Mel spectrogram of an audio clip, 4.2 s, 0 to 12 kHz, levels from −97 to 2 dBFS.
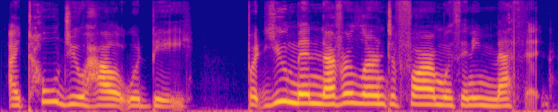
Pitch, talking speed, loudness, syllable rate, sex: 235 Hz, 245 wpm, -17 LUFS, 5.6 syllables/s, female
